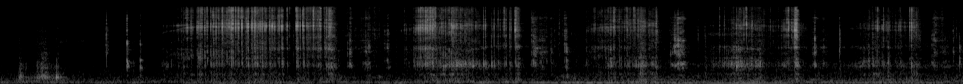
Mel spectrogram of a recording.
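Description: A solid, hand-sized, mint-green Protex bar soap is shaved into crumbly flakes with a metal utility blade. Dry, bright scraping strokes come in bursts, some longer drawn cuts and some quick short clicks, with almost no low end. Each stroke stops dead with no ring.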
